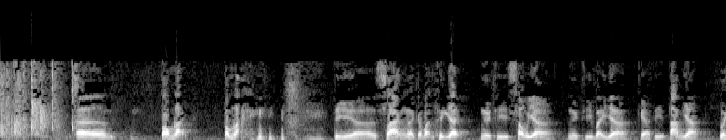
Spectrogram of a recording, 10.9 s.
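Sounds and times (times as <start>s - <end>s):
audience applause: 0.0s - 1.2s
speech: 1.1s - 10.8s.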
